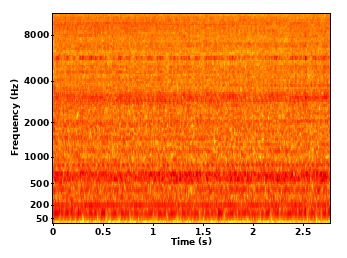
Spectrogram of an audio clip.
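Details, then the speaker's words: Low-cost bench drill, about 10–12 years old with dry, noisy spindle bearings, after adding oil lubrication: steady, even spindle hum with no grinding or rumble; runs noticeably smoother. Normal smooth spindle running. "it's proven it's coming down through the actual bottom bearing and I can actually hear the difference some from the oiling up sound really nice and smooth"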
